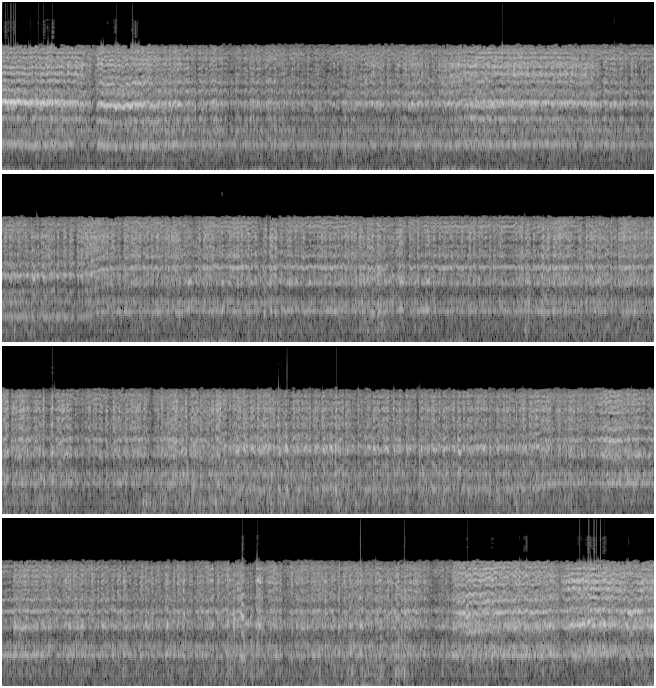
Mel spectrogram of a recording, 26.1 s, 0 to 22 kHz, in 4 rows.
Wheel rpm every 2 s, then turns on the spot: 160, 160, 160, 170, 200, 200, 200, 190, 160, 180, 200, 200, 200.
none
